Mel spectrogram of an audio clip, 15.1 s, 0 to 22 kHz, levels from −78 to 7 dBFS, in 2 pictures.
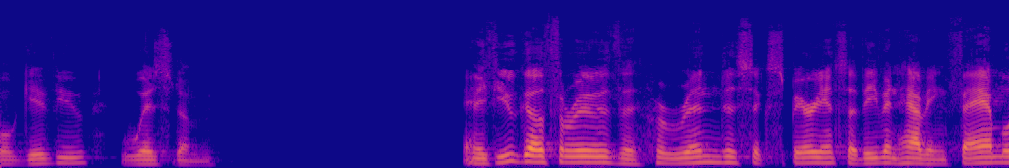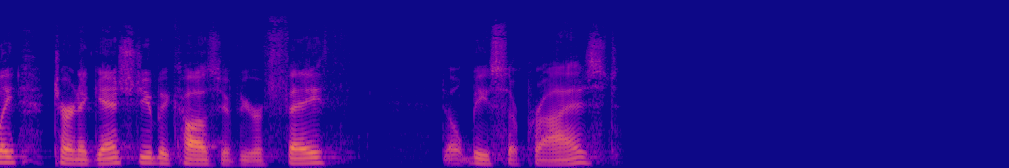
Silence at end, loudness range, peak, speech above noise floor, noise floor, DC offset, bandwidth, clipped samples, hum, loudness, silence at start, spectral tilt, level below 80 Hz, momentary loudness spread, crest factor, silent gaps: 2.95 s; 11 LU; -6 dBFS; 53 dB; -80 dBFS; under 0.1%; 14.5 kHz; under 0.1%; none; -27 LUFS; 0 s; -6 dB/octave; -70 dBFS; 13 LU; 22 dB; none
